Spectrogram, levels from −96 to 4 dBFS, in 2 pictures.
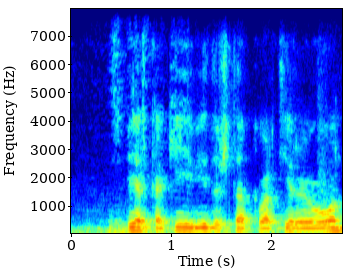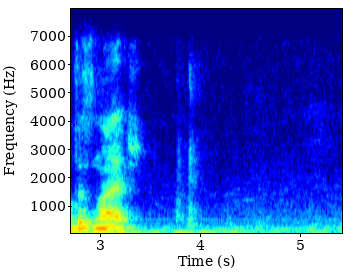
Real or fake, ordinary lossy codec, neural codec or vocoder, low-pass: real; Opus, 24 kbps; none; 7.2 kHz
